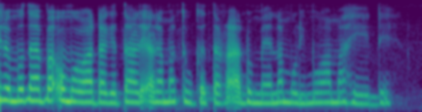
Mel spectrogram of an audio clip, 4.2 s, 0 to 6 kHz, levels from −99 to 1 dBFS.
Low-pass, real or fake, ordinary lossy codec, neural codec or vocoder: 5.4 kHz; real; none; none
